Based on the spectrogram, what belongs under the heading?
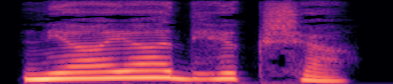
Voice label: "ನ್ಯಾಯಾಧ್ಯಕ್ಷ", Kannada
